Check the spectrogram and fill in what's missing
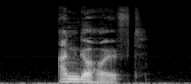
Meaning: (verb) past participle of anhäufen: accumulated; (adjective) cumulative
- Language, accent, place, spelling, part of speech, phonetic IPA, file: German, Germany, Berlin, angehäuft, adjective / verb, [ˈanɡəˌhɔɪ̯ft], De-angehäuft.ogg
